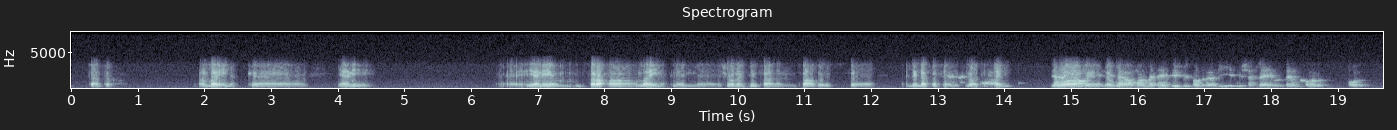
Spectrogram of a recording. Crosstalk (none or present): present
